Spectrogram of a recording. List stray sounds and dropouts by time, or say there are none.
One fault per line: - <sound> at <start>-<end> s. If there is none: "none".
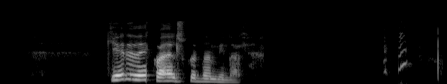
- laugh at 3.8-4.1 s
